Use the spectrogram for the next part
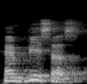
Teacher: you need to stress the second syllable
